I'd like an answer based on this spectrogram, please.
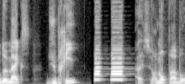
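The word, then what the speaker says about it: Max Dupri: max du prix d'ailleurs y insister sur la prononciation son truc c'est un petit peu à la française max du prix bronze rapanos hibon running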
